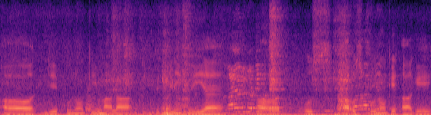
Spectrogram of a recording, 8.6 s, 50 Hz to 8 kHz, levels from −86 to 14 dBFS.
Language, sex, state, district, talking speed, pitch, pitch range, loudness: Hindi, male, Punjab, Kapurthala, 95 wpm, 115 Hz, 105-115 Hz, -17 LUFS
